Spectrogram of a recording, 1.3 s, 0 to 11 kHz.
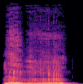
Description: assets / minecraft / sounds / mob / zoglin / angry2.ogg
angry2.ogg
